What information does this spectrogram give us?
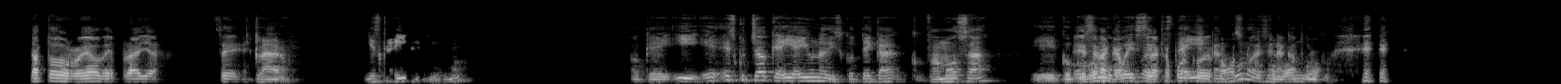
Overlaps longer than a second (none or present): present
